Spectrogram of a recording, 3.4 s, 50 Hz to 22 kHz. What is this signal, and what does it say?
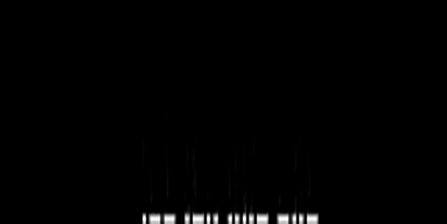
Morse code, heard as a keyed tone, about 41 wpm, 700 Hz. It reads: WL4X
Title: USA Call Signs - 4 Characters - 45wpm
